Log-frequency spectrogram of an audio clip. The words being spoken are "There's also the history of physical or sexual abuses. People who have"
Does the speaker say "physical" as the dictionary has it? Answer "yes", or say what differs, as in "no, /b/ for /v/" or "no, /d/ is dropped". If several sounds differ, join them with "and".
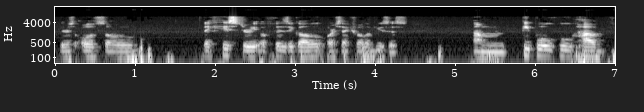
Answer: yes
